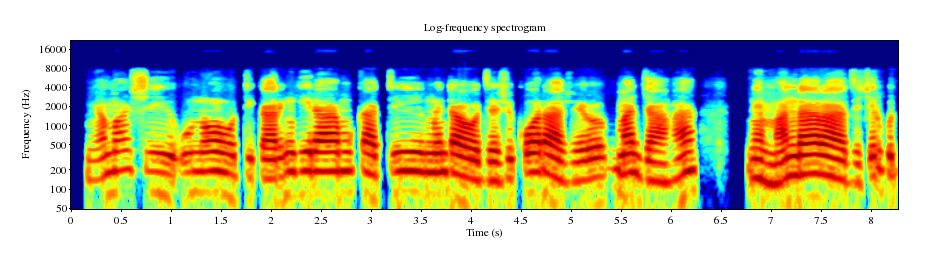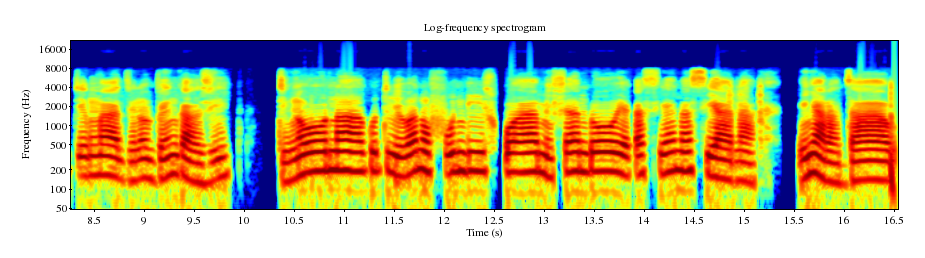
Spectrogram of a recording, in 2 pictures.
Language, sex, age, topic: Ndau, male, 50+, education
